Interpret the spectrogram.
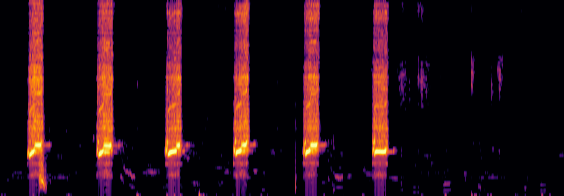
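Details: Sharp, ringing high calls of a male grey francolin, six in a steady series about two-thirds of a second apart, over faint low thumps and rustling.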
